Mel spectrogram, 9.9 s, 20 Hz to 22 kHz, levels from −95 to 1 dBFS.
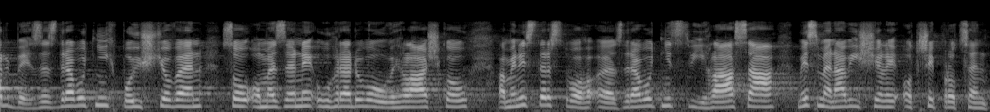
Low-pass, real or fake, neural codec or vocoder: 9.9 kHz; real; none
